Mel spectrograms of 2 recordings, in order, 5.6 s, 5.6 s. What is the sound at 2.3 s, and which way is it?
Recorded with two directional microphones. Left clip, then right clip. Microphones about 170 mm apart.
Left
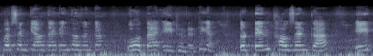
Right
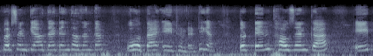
Speech, 40° right (ahead or behind).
